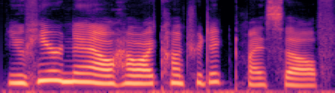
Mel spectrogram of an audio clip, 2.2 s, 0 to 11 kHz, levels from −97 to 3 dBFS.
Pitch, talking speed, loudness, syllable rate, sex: 250 Hz, 190 wpm, -13 LUFS, 4.7 syllables/s, female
